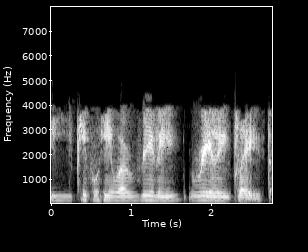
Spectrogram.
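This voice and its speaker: A woman with a very deep, low pitch talks in an Australian accent. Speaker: blues dance DJ, listener. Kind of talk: voicemail message. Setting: phone message.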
